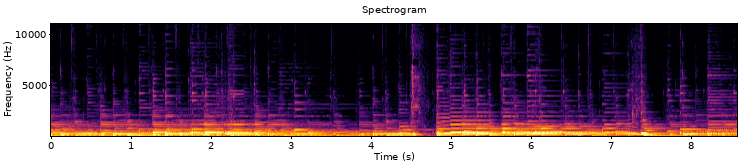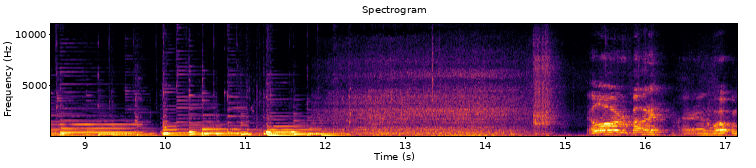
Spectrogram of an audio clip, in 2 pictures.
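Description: Background music of held notes that change every second or two, with a hissy wash joining about twelve seconds in.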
